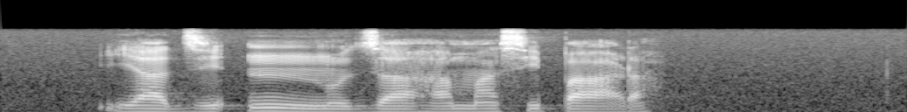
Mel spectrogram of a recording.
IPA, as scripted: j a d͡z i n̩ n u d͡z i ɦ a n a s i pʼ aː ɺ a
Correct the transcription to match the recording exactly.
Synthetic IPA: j a d͡z i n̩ n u d͡z a ɦ a m a s i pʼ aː ɺ a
